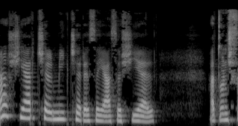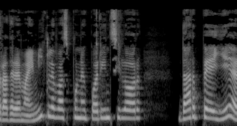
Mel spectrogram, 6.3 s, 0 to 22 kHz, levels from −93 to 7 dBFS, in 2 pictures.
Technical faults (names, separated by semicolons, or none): pre-emphasis left on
